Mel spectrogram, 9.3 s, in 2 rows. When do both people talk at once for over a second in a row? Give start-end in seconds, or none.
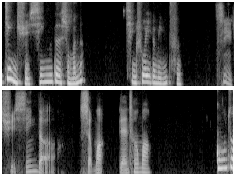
none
